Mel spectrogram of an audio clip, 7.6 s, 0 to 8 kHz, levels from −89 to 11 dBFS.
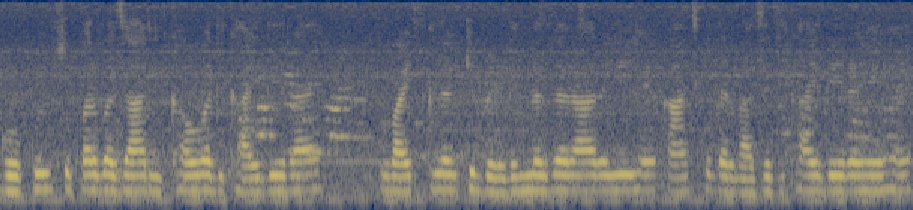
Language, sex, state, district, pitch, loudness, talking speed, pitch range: Hindi, female, Chhattisgarh, Raipur, 185 Hz, -17 LUFS, 190 wpm, 180-190 Hz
